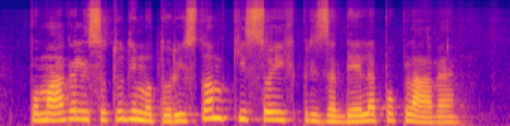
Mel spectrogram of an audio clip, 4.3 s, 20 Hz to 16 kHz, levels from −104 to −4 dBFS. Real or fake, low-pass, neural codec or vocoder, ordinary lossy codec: fake; 14.4 kHz; vocoder, 44.1 kHz, 128 mel bands, Pupu-Vocoder; Opus, 16 kbps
